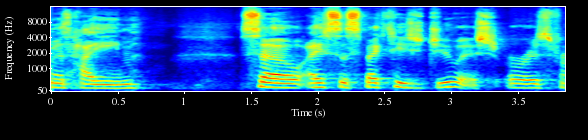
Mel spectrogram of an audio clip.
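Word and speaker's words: Chaim: po I know but the first name is hayim so so I suspect he's Jewish or is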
